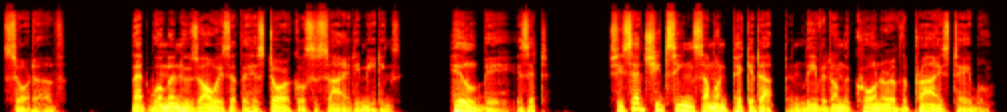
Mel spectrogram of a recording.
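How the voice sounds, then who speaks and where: A man's voice: a bass voice, sing-song, normal speed, slightly rough, dry recording, clean studio sound, exaggerated voice. Man voicing a composed, casual teenage shop girl. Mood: matter-of-fact. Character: lively, composed nineteen-year-old female florist's assistant.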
